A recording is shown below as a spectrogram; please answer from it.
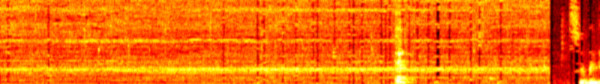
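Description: Water running steadily from a tap, cut off suddenly near the end, with one short sound about four seconds in.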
